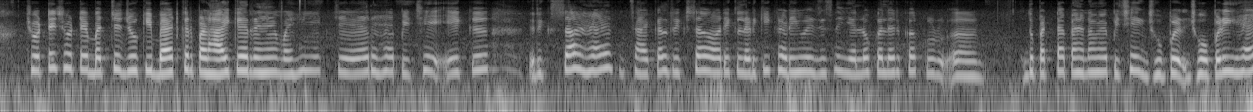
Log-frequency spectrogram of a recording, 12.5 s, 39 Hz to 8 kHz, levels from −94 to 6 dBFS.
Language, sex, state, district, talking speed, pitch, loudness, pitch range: Hindi, female, Jharkhand, Sahebganj, 170 wpm, 260 Hz, -25 LUFS, 245-275 Hz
